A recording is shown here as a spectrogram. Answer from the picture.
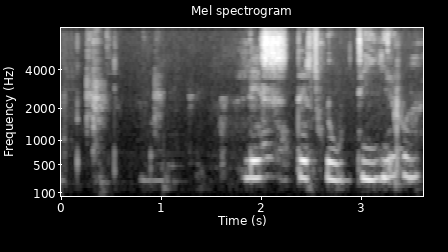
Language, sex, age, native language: Icelandic, male, 10, Icelandic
